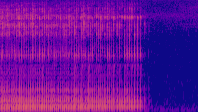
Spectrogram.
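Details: French Bulldog asleep after supper: one low, fluttering, rumbling snore lasting about a second and a half, then quiet.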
